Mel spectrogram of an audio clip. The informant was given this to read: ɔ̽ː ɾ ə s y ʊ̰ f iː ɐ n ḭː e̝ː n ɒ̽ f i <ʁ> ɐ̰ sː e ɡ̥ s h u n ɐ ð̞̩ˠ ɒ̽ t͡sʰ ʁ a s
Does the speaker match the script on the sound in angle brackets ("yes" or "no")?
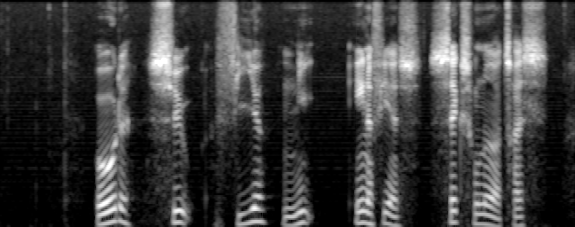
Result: no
